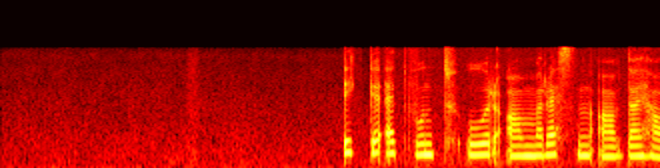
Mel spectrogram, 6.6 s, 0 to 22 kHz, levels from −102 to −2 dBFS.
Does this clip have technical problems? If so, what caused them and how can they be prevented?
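Yes. From 0.00 to 3.42 s, and again from 3.61 to 3.69 s just before "et vondt ord om", the room background gives way to a flat, featureless hiss, about 3 dB and about 1 dB quieter. This is comfort noise in place of the background, likely from discontinuous transmission gating the pauses. Disabling DTX on the sender would prevent it.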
